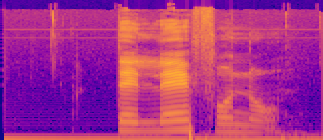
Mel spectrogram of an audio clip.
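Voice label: "telefono", Spanish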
